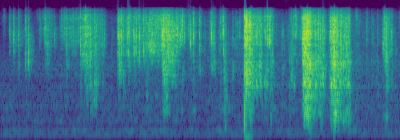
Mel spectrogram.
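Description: Trading-card pack wrappers crinkling and tearing as packs are opened, with cards being handled, with sharp crackles about two and a half and three seconds in.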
